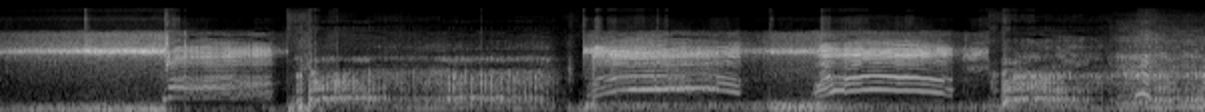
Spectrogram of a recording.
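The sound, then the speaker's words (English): A voice imitates the mating call of a camel crossed with a goat, with grunting, roaring noises and then two long, wavering bleats, loud and strained. “this is what it would sound like if a camel mated with a goat.”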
